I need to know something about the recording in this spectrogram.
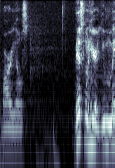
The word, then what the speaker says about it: Barrois: So as I pull out the Marc Antoine Barrios or Barrois, I'm hearing Barrios more now, so I'll pronounce it Barrios.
